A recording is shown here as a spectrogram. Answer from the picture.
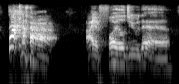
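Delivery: words spoken through laughter. Game master voicing a woman at the back, laughing. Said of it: "this woman at the back laughing".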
